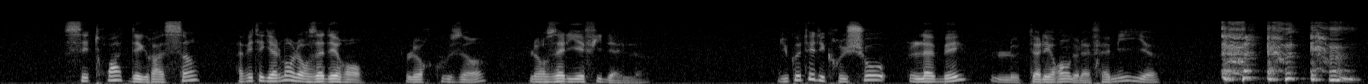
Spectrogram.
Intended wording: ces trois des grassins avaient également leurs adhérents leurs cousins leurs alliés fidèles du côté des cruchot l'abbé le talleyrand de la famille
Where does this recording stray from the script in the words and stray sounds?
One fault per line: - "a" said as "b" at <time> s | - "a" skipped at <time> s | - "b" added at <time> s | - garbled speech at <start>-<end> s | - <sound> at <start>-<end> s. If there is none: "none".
- cough at 12.2-13.6 s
